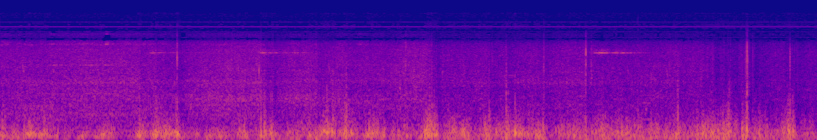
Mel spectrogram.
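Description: Wind buffeting the microphone: a gusty low rumble that keeps rising and falling.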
